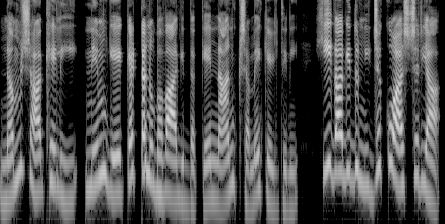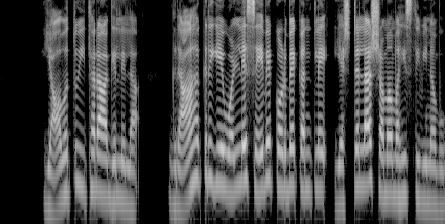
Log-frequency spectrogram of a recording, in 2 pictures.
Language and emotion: Kannada, surprised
